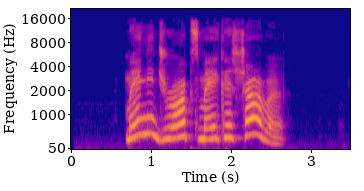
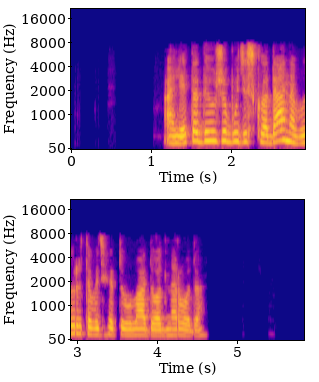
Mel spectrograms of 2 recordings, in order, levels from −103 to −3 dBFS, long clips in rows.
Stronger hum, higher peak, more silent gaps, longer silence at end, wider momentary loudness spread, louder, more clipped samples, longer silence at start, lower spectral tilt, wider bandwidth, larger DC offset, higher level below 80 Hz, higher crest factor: neither; second, -12 dBFS vs 0 dBFS; neither; second, 0.85 s vs 1.25 s; about the same, 11 LU vs 9 LU; second, -28 LUFS vs -17 LUFS; neither; second, 0.7 s vs 1.15 s; second, -2 dB/octave vs -4 dB/octave; first, 16 kHz vs 8.4 kHz; neither; second, -74 dBFS vs -64 dBFS; about the same, 18 dB vs 18 dB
